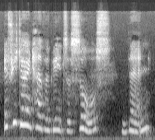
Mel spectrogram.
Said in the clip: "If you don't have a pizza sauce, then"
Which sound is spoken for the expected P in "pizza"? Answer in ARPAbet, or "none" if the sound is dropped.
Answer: B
